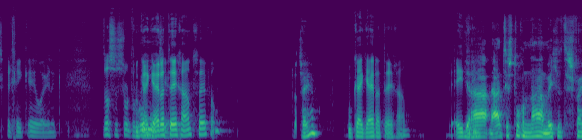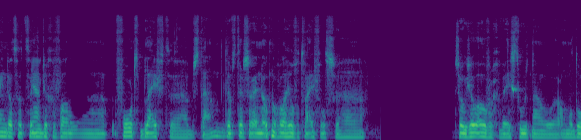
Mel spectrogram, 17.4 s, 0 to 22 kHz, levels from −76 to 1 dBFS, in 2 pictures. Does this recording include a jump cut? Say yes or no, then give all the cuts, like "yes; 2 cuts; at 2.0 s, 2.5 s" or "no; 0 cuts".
no; 0 cuts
